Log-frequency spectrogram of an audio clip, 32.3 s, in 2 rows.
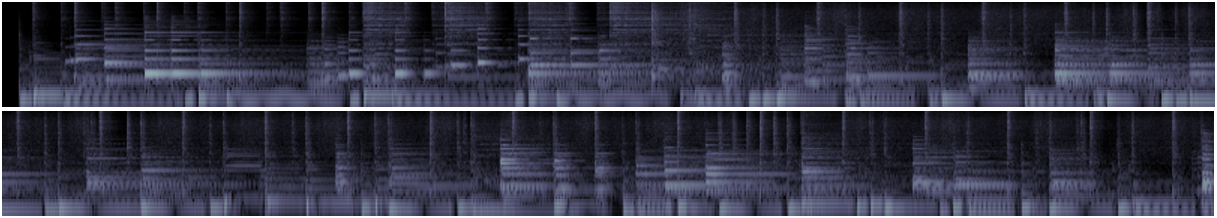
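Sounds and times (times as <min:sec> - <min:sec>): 
jazz music in B flat: 0:00.2 - 0:32.3.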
